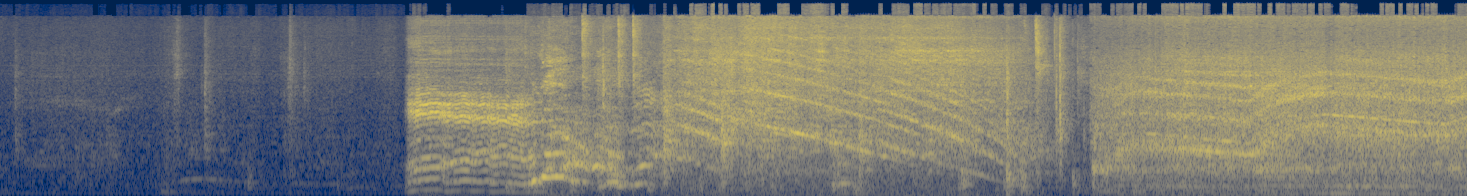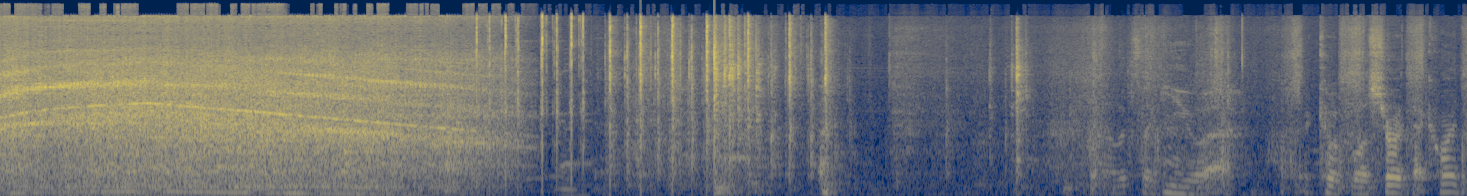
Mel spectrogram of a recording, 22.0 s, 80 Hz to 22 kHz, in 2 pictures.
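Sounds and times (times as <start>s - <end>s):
circular saw whining: 4.6s - 15.0s.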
